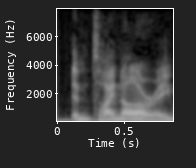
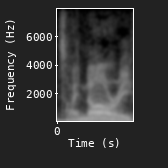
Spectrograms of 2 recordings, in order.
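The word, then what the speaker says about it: Tighnari: what i'm sticking with i know in the actual like dialect it comes from it would be you wouldn't pronounce that you wouldn't pronounce half the letters if i'm honest but the voice direction for every version of the game has pushed that and the characters pronounce it tinari for uniformity so even if it's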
